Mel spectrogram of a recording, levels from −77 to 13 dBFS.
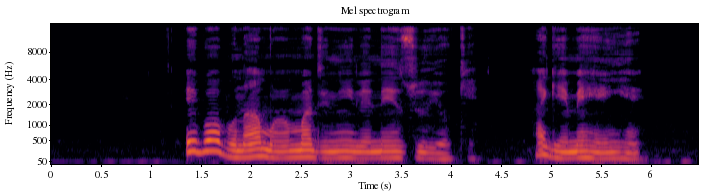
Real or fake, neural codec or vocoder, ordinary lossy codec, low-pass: real; none; none; 14.4 kHz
